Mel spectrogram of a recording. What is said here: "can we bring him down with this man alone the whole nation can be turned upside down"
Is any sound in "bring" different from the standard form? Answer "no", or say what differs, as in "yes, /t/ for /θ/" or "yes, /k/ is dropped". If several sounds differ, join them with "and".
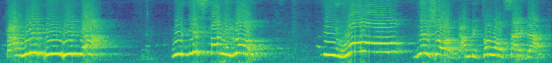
yes, /ɹ/ is dropped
